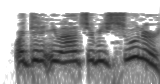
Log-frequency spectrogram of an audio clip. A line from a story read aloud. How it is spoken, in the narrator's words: he cried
